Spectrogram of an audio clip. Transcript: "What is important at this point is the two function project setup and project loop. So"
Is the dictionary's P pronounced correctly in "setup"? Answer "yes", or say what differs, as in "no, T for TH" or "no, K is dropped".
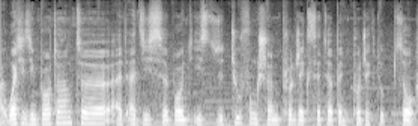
yes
